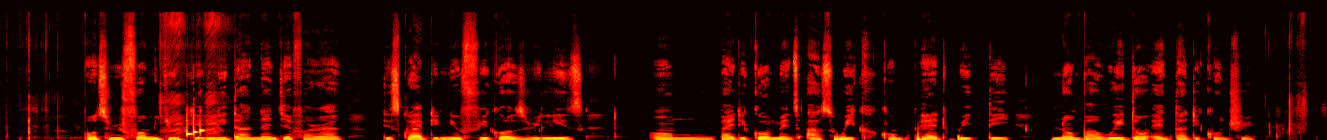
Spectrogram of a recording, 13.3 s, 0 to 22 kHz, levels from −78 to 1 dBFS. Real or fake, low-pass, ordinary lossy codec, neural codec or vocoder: real; none; none; none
